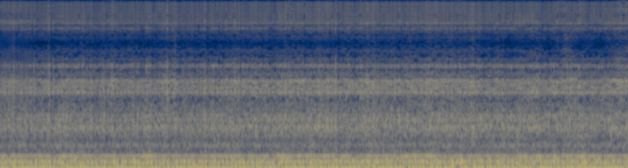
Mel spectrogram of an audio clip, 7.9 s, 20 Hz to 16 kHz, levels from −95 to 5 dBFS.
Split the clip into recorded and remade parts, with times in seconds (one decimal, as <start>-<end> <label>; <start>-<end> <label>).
0.0-6.3 recorded; 6.3-7.9 remade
